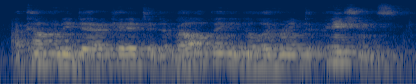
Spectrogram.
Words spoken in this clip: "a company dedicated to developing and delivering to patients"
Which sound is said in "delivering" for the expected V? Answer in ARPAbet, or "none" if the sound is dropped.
V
